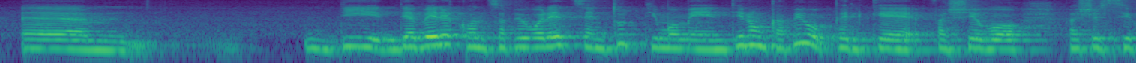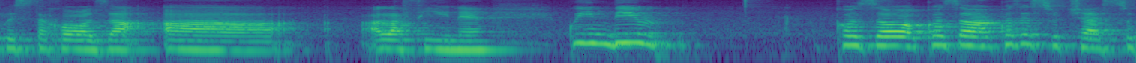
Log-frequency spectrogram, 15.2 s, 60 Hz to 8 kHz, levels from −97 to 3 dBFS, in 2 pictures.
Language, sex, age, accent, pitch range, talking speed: Italian, female, 20-39, native, 190-240 Hz, 85 wpm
